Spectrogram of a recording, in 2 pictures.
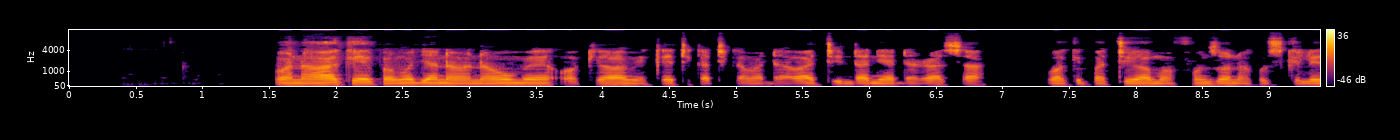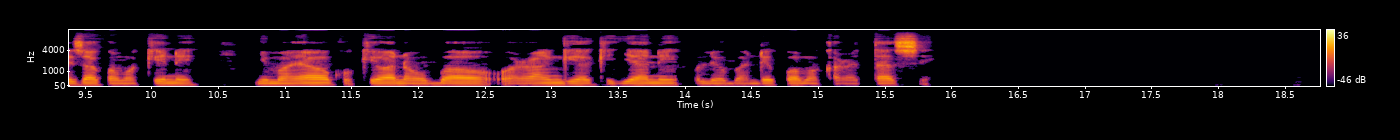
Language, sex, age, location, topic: Swahili, male, 25-35, Dar es Salaam, education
